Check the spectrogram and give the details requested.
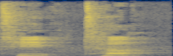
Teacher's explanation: Tau or tav is a T sound, regular T sound made in the teeth.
